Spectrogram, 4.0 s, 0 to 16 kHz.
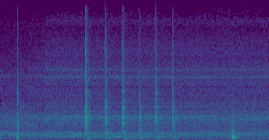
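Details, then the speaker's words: Creality CR-10 3D printer extruder jamming after a 20 mm manual extrude command: sharp irregular clicks, about eight in four seconds, over steady motor hum as filament fails to feed; owner suspects repeated extrude commands push faster than it can come out. "Let me start a jam again. How can that be? I don't get it. You hear it,"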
